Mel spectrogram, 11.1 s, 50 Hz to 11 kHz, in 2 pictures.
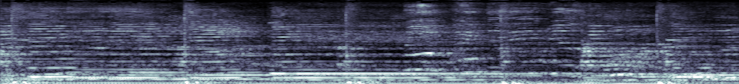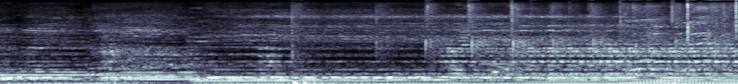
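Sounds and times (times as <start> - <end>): accompaniment with low bass: 0.0 - 11.0
gospel group singing: 0.0 - 11.0.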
